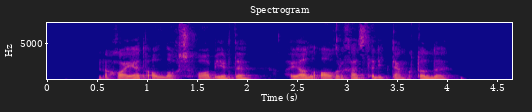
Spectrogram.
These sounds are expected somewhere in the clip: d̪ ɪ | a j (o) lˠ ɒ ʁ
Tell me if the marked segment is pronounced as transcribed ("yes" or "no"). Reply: no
